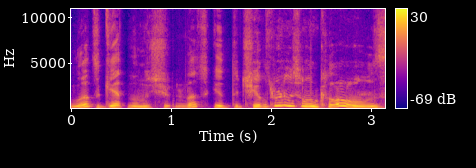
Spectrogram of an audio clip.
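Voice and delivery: very high, swooping, bad cartoon mayor voiceover. Imitating how the mayor in the cartoon talks: imitating the cartoon mayor's voice. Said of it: "the mayor talks like the mayor".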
